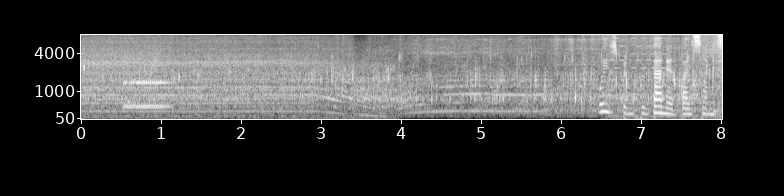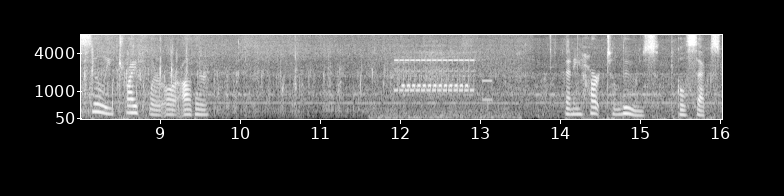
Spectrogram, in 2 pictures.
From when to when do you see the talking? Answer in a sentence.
The talking can be heard from 6.5 to 9.7 s and from 14.1 to 16.0 s.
